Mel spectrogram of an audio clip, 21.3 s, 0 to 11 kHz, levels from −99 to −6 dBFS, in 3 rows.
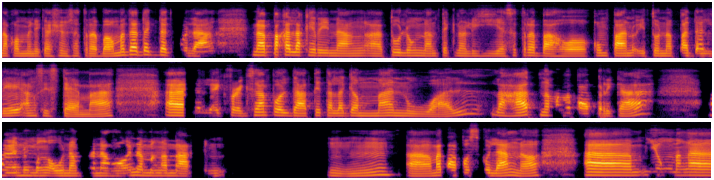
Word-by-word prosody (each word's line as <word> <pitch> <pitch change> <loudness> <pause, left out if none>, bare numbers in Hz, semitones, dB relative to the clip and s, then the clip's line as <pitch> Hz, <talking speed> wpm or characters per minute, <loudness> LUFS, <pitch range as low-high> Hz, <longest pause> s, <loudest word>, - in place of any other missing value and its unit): ng 140 - -2
komunikasyon 140 +1 -6
sa 145 +1 -12
trabaho. 135 -2 +1
Madadagdag 195 +1 +2
ko - - -12
lang, 130 -2 +2 0.4
napakalaki 180 -1 +5
rin 155 -2 -4
ng, 145 +1 -1
ah, 145 -1 -2
tulong 160 -2 -6
ng 140 -2 -5
teknolohiya 140 -2 -8
sa 165 - -8
trabaho 130 -6 0
kung 155 0 -8
paano 145 +1 +5
ito 145 +1 -8
napadali 145 +1 -2
ang 150 +1 -5
sistema, 125 -4 -3 0.6
ah, 170 -1 +9 0.3
like 160 - -5
for 170 - -1
example 175 +3 0
dati 150 +2 +1
talagang 150 0 -3
manual 145 -4 -4 0.3
lahat - - +3
ng - - -1
mga - - -7
pabrika. 445 - -1 0.8
Ah, 160 - +1
no'ng 160 0 -3
mga 155 0 -3
unang 150 -1 -3
panahon 150 +1 -2
ng 165 - -7
mga 150 - -1
makin 145 +1 0 1.1
mm, 160 +9 -9
ah, 135 0 +3
matapos 170 0 +1
ko 165 - -5
lang 160 +4 +4
'no? 145 +3 0 0.4
Um, 175 0 +7
'yong 190 -1 -8
mga 180 0 +3
150 Hz, 140 wpm, -23 LUFS, 140-170 Hz, 1.1 s, ah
